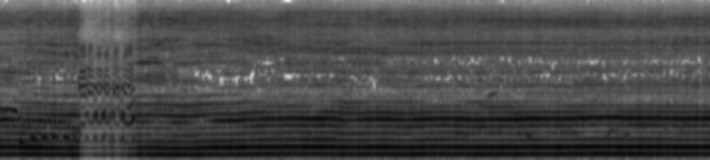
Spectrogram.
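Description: Small engine of a child's red mini dirt bike running at a steady, high speed, held on the spot, with a brief waver about a second in.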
